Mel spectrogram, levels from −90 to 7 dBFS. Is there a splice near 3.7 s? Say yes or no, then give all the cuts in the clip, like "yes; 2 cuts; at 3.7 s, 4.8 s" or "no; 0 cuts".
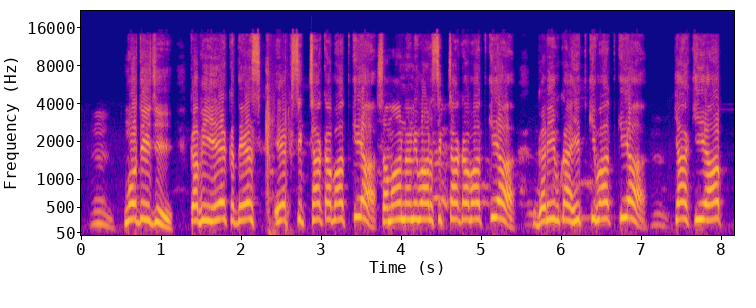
yes; 1 cut; at 3.7 s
